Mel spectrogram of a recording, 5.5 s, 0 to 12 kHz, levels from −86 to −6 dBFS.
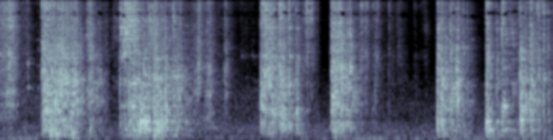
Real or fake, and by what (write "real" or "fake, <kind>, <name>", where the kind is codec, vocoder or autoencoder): real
